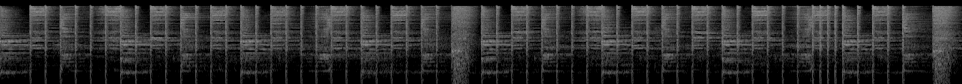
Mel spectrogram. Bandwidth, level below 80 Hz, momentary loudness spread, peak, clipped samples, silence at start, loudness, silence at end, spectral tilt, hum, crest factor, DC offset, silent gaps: 17.5 kHz; -70 dBFS; 5 LU; -6 dBFS; under 0.1%; 0 s; -22 LUFS; 0 s; 4 dB/octave; none; 20 dB; under 0.1%; none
